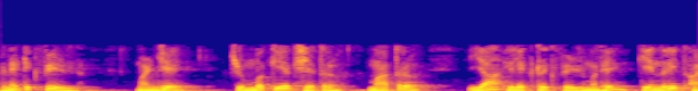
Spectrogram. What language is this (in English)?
Marathi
